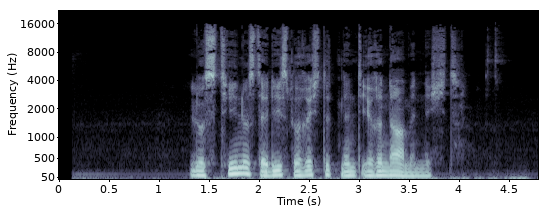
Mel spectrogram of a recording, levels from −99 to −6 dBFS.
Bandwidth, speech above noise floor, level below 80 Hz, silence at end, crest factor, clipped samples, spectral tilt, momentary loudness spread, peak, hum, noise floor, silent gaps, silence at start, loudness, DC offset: 15.5 kHz; 37 dB; -48 dBFS; 0.1 s; 18 dB; under 0.1%; -5.5 dB/octave; 12 LU; -10 dBFS; none; -63 dBFS; none; 0.25 s; -26 LUFS; under 0.1%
